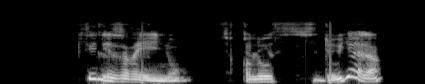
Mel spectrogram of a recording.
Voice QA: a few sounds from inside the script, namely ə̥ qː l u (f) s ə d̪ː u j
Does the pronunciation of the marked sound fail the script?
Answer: yes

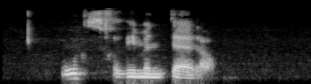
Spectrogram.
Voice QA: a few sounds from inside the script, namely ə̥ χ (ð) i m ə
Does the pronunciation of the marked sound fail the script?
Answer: no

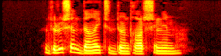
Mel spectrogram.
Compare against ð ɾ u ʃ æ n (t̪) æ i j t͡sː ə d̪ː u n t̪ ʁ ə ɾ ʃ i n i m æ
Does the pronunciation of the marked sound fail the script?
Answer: yes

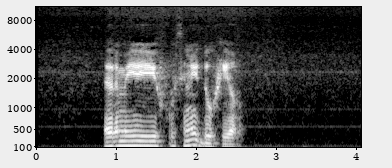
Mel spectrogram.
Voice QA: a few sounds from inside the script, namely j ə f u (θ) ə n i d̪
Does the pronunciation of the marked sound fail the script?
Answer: no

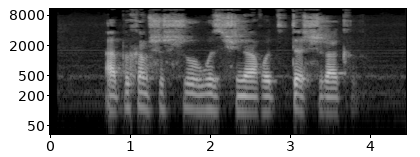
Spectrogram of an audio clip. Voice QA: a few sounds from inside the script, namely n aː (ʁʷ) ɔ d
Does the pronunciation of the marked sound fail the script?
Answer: no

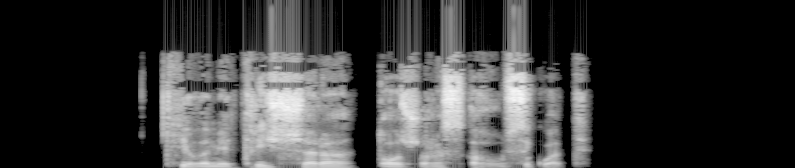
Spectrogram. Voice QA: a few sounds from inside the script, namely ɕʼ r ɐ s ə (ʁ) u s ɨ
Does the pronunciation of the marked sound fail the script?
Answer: no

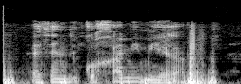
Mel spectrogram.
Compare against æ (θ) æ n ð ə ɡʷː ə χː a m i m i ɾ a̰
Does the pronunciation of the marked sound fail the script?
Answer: no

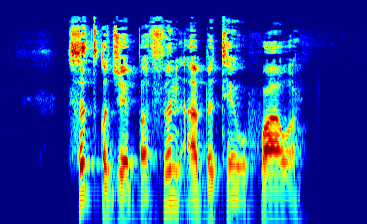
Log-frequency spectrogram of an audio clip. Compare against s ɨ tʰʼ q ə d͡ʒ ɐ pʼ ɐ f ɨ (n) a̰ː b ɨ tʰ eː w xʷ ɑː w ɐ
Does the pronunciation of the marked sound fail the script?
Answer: no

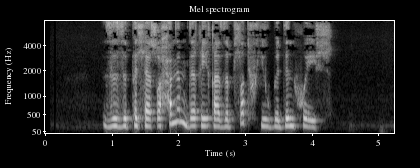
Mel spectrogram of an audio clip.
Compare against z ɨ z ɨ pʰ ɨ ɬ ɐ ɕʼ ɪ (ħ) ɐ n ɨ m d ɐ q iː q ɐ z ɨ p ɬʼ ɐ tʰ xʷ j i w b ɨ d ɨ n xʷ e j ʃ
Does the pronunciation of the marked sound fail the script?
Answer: no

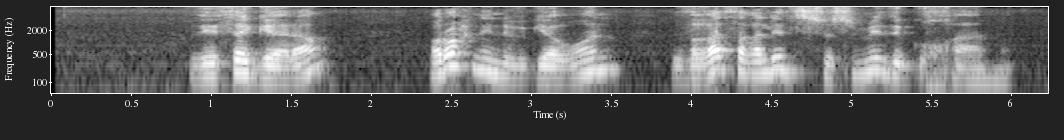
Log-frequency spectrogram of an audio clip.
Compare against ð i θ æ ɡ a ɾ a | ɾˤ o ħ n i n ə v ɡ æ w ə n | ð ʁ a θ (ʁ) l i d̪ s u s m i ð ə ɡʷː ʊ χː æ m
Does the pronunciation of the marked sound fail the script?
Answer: no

